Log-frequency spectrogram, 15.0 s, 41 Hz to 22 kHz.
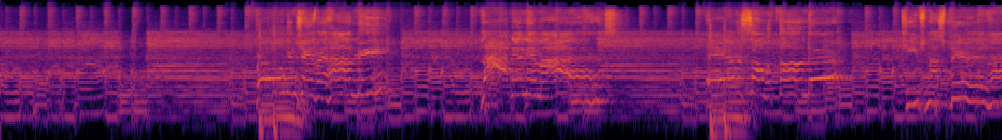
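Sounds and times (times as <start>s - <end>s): rock music with guitars: 0.0s - 15.0s.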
